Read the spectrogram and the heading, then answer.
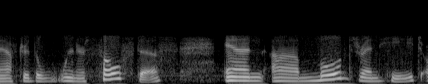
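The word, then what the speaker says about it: Modraniht: It's actually pronounced something like Moldrenhit, and that's a Germanic holiday, and it's part of Yule festivities.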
